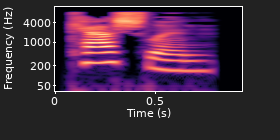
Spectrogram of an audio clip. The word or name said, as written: cashlin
